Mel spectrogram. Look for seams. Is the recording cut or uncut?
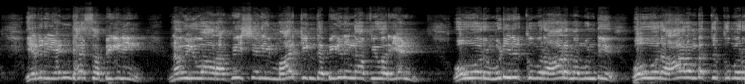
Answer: uncut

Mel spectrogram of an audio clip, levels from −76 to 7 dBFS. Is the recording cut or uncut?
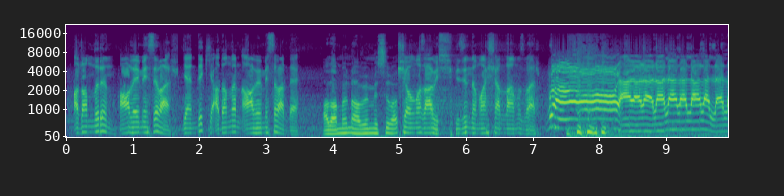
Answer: uncut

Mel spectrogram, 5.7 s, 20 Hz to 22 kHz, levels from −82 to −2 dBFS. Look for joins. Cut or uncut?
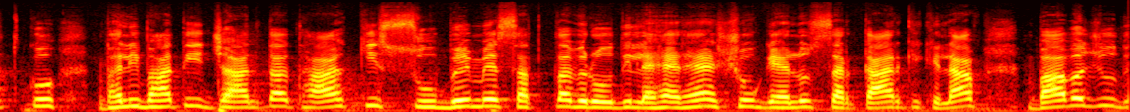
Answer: uncut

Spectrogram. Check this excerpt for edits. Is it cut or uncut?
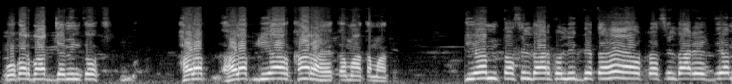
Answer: cut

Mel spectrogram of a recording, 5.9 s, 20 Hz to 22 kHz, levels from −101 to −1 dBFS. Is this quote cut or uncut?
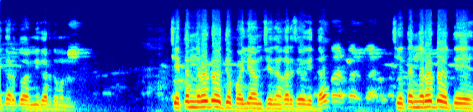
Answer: uncut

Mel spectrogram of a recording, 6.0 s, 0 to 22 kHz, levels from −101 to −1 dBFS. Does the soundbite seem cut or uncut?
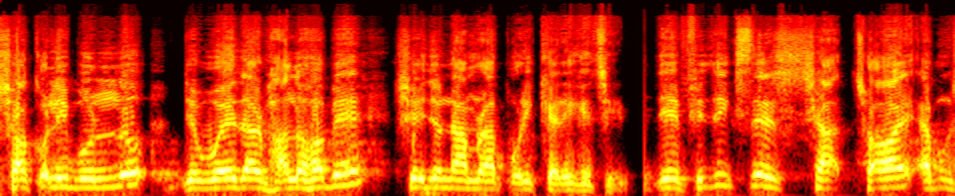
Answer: cut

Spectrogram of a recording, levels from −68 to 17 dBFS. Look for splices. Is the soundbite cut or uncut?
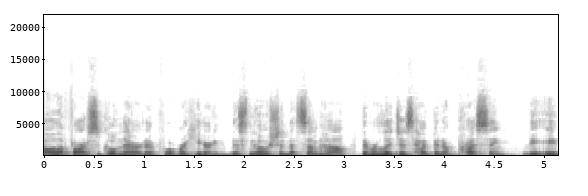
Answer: cut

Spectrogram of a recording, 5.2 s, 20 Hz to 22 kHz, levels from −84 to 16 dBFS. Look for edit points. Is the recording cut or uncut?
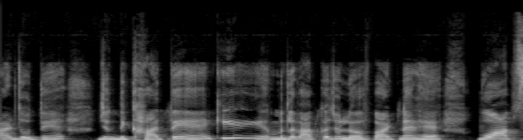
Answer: uncut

